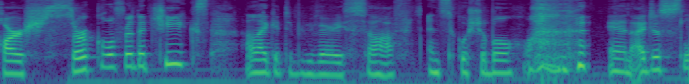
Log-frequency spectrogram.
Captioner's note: laughs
